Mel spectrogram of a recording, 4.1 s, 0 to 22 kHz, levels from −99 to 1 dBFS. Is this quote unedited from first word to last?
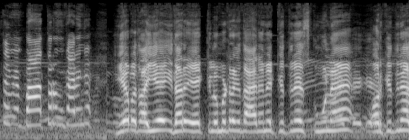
no; 1 cut; at 1.0 s

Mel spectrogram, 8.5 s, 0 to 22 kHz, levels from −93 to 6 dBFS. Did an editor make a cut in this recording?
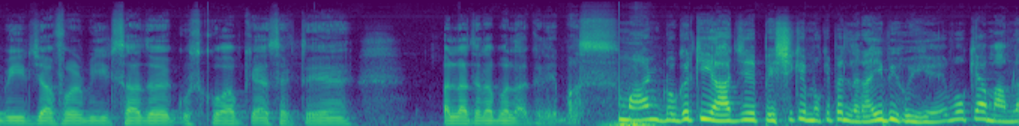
yes; 1 cut; at 5.2 s

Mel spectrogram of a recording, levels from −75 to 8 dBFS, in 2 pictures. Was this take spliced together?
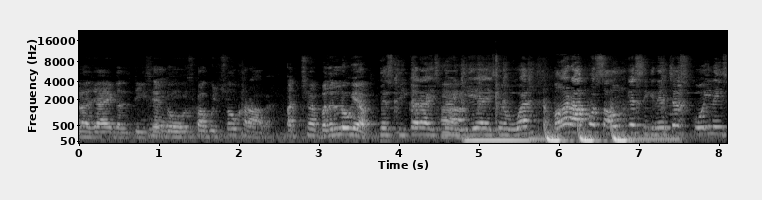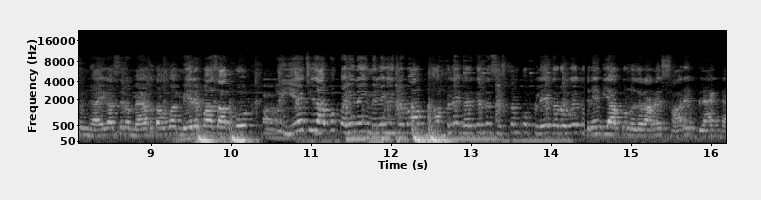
yes; 3 cuts; at 3.7 s, 10.4 s, 14.4 s

